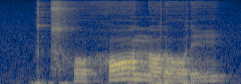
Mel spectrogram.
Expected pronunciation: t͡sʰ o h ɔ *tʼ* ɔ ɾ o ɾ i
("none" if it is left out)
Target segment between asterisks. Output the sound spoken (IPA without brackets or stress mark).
n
